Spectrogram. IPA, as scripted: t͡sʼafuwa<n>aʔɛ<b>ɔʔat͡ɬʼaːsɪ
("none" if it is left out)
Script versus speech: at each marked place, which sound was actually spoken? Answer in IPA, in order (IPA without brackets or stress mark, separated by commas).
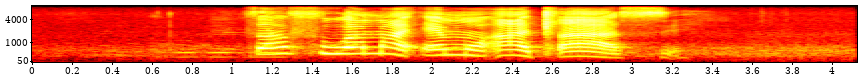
m, m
